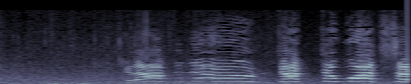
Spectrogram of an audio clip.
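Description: A man speaks calmly in a greeting.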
